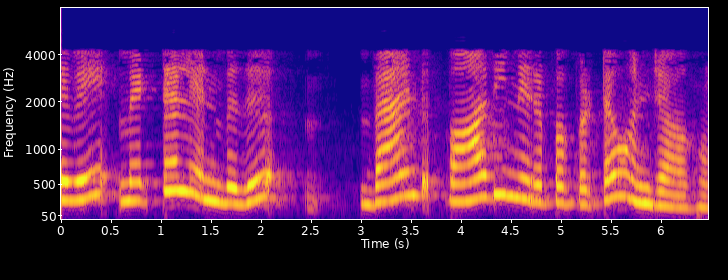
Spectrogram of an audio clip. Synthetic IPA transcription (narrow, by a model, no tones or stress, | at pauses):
ɐʋeːmɛʈːɐlɛnbɐðɯ | baːɳɖpaːðinɪɾɐpːɐpːɐʈːɐɔndraːɣɯm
